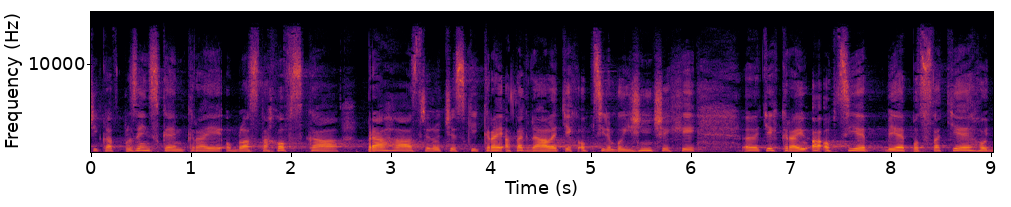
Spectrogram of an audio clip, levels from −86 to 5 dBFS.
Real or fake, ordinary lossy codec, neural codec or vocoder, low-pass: real; AAC, 64 kbps; none; 14.4 kHz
